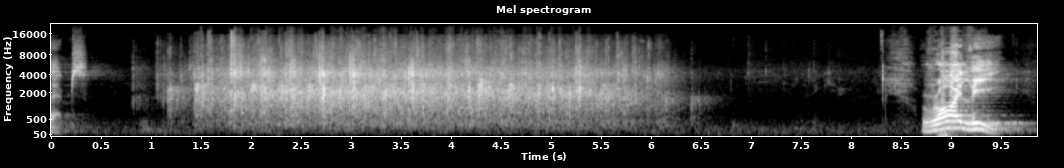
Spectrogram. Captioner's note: applause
